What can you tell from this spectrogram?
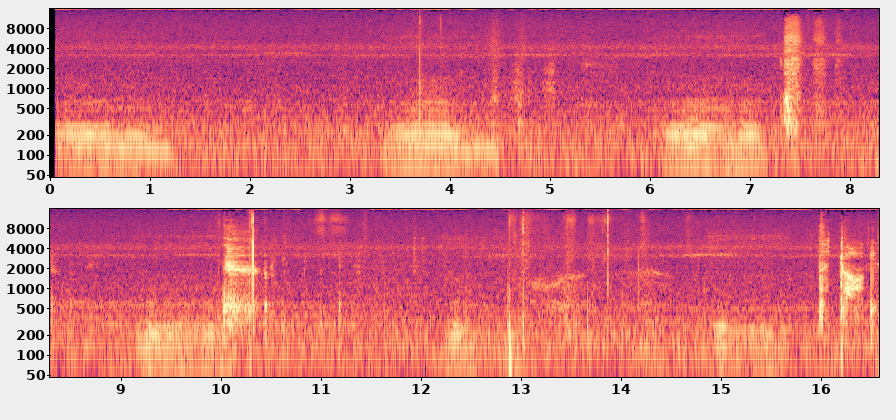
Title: Snoring dog lol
